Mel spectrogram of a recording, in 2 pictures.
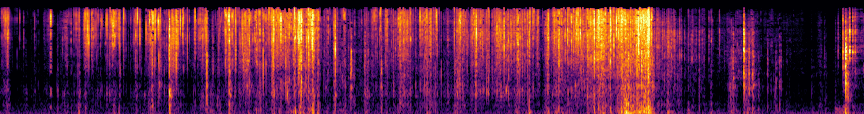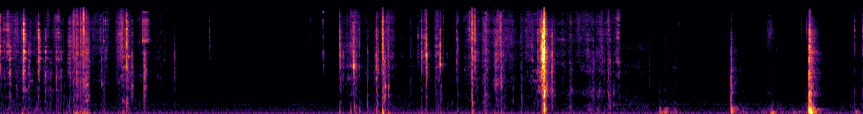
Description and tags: cassette open
Unwrapping a shrink wrapped cassette.
packaging, cellophane, unwrapping, plastic, crinkle, cassette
